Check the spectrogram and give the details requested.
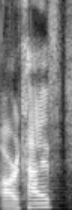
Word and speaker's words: arXiv: The technical paper published on, I never know how to pronounce that, Arxiv, A-R-X-I-V, Archive, provides several mitigation recommendations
